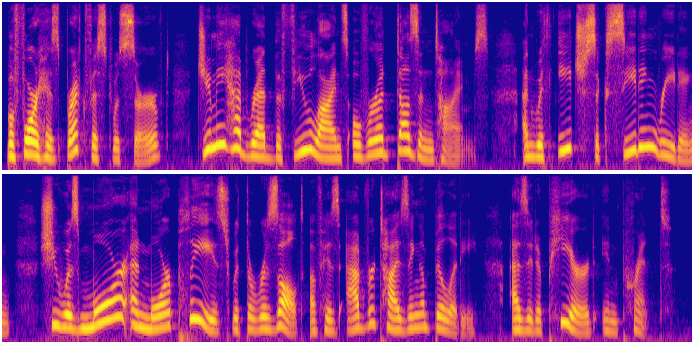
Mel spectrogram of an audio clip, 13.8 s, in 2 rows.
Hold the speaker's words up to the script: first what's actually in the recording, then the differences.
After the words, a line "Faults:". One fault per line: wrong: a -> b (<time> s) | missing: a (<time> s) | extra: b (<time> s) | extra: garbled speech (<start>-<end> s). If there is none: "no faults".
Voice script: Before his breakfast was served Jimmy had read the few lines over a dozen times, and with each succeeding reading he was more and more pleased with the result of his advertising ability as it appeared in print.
Before his breakfast was served Jimmy had read the few lines over a dozen times, and with each succeeding reading she was more and more pleased with the result of his advertising ability as it appeared in print.
Faults:
wrong: he -> she (7.3 s)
